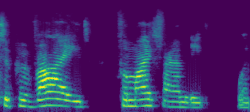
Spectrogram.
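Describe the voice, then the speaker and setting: In a British accent, a woman with a medium pitch and a bright, sharp tone speaks with ordinary pitch variation. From London, England. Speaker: conference speaker. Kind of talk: talk. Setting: virtual summit.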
